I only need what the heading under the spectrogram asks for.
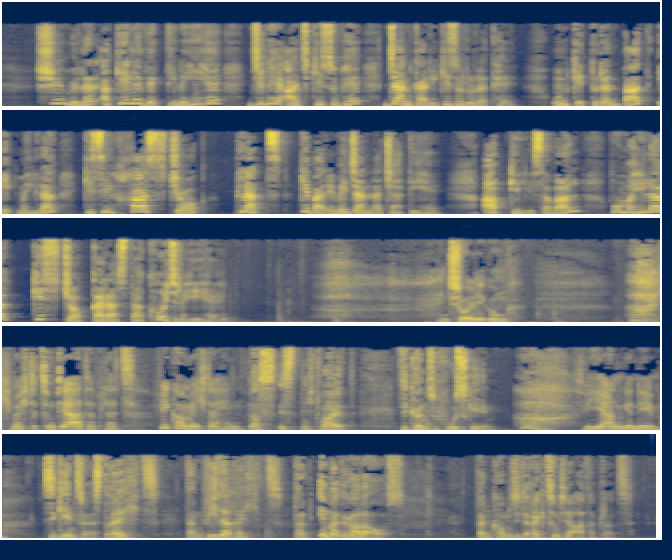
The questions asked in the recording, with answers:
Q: वो महिला किस चौक का रास्ता खोज रही है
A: वो महिला theatre plus खोज रही है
